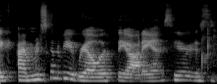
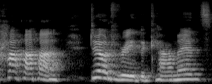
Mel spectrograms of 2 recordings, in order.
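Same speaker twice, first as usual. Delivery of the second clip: raised voice, laughing, dismissive brush-off; 3 semitones higher, 5 dB louder than usual. Retelling how coworkers reacted to reading comments: imitating someone laughing it off. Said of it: "laughed it off and been like".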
